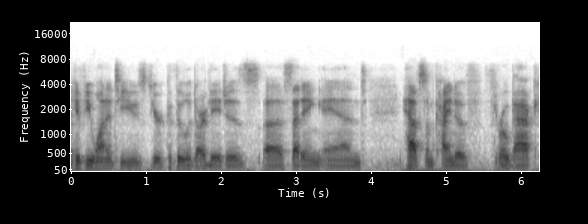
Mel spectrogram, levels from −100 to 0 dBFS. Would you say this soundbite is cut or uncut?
uncut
